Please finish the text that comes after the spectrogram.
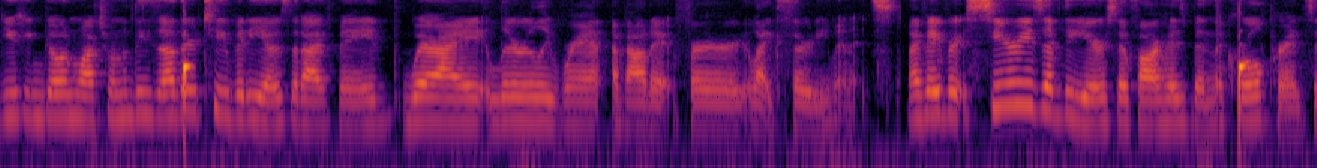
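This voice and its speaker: A young woman rambles through a book vlog in a loose, self-mocking way and keeps wandering off topic. Her voice is smooth and clean, with a slight nasal, sniffly edge from allergies. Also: mid-range voice. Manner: chatty, self-mocking, goes off on tangents. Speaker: booktuber.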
